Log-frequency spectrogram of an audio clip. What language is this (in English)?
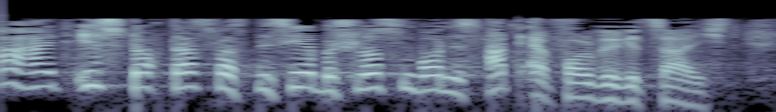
German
